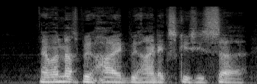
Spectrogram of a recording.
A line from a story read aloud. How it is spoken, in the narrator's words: he snarled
